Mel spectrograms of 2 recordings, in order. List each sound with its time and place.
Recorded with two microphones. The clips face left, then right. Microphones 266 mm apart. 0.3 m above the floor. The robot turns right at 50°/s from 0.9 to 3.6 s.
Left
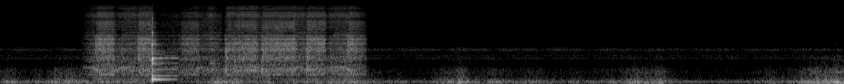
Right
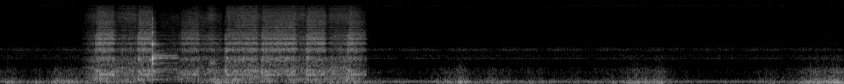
1.5 s a snare drum: 65° left (ahead or behind); by 1.8 s 55° left (ahead or behind)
